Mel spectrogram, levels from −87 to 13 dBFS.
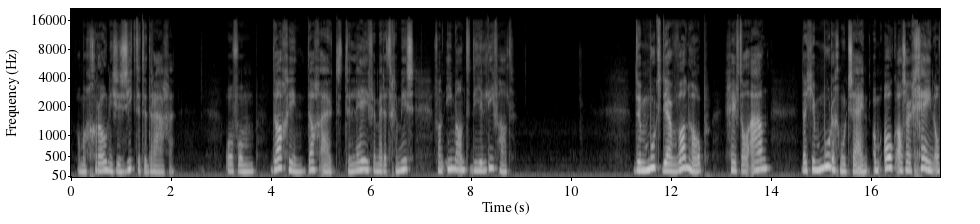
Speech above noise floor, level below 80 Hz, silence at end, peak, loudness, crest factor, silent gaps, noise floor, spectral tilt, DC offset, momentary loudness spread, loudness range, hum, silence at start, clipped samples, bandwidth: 33 dB; -52 dBFS; 0 s; -6 dBFS; -22 LUFS; 16 dB; none; -54 dBFS; -5.5 dB/octave; under 0.1%; 12 LU; 6 LU; none; 0.15 s; under 0.1%; 17 kHz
